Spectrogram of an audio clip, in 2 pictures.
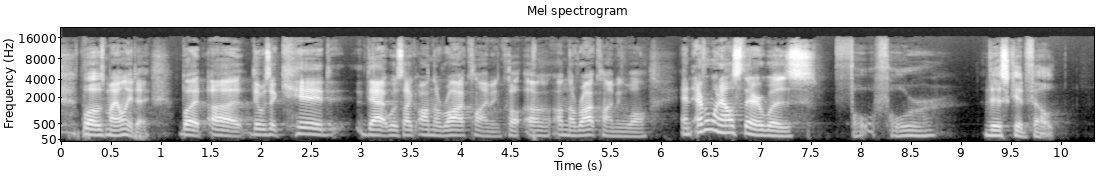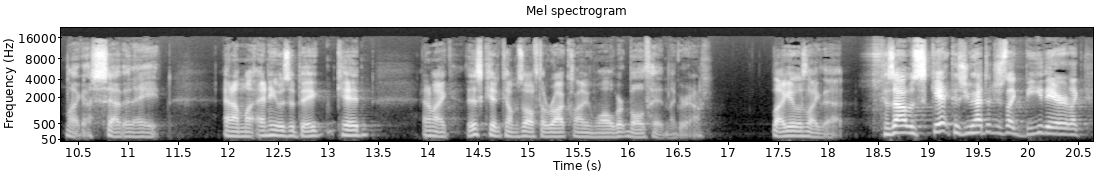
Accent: Cleveland, Ohio, United States; I'm from Cleveland.

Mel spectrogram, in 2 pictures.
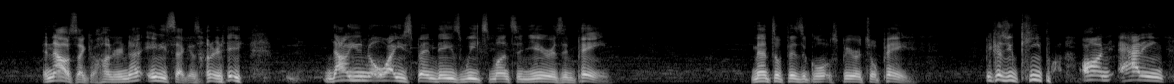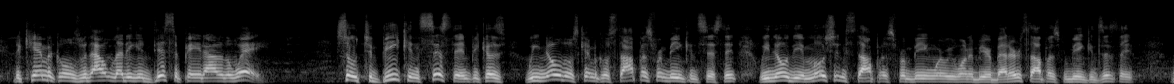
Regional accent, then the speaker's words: California, United States; I'm from California. We know fires.

